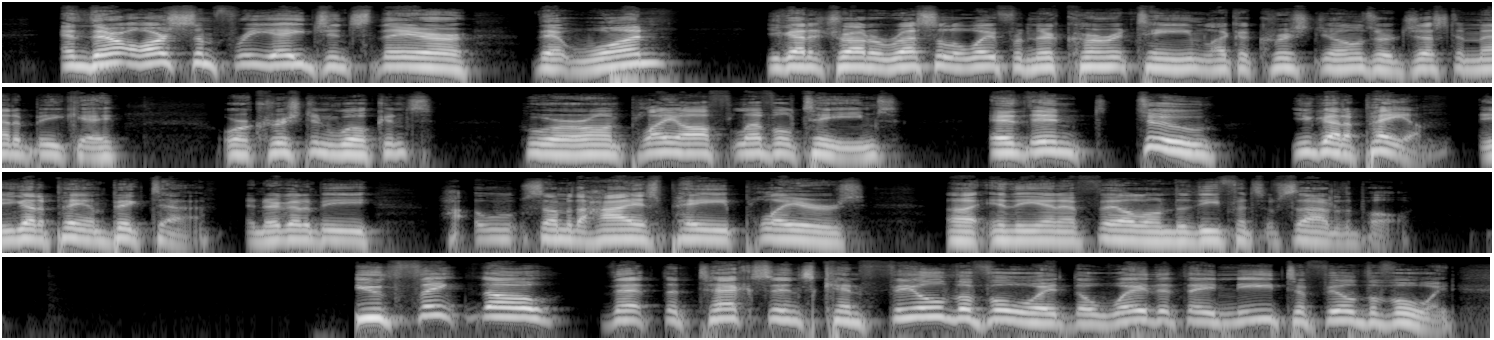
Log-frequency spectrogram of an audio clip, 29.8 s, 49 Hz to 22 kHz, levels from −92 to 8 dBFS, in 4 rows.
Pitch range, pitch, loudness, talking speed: 130-175 Hz, 150 Hz, -18 LUFS, 185 wpm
